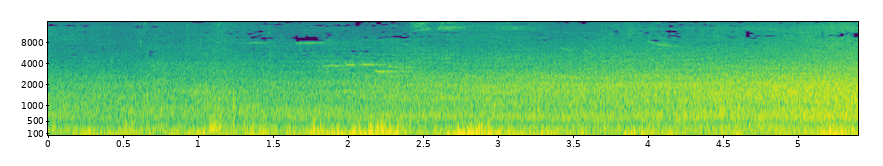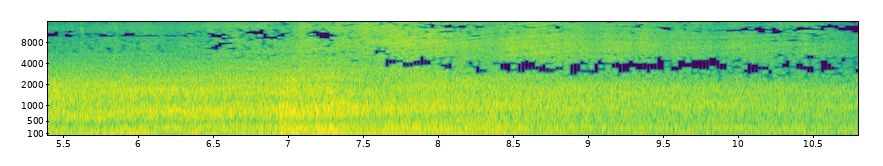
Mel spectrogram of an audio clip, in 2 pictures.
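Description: A car driving past on the street, its tyre and engine noise swelling to a peak about seven seconds in and then fading. Low rumbling buffets, typical of wind on the microphone, come in the first three seconds.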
